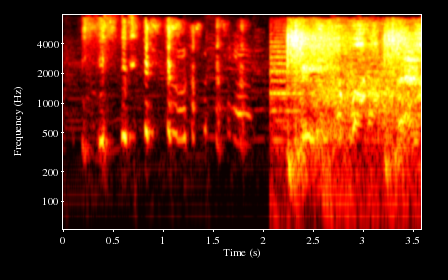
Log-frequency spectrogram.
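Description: A rapid run of short, sharp hits and grunting vocal bursts gives way to a sudden, loud, sustained crash of blows and whooshing impacts, like a cartoon fight flurry, from an anime fight in which a character punches, kicks and beats Piomon.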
